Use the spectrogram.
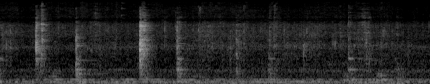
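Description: Cauliflower and egg stir-fry in a hot pan, a soft continuous sizzle broken by a few sharp scrapes and clinks of the spoon against the pan.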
